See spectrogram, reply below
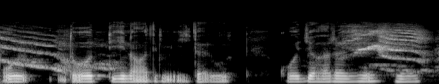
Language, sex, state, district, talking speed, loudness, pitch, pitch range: Hindi, male, Uttar Pradesh, Saharanpur, 135 wpm, -17 LUFS, 130 Hz, 130-135 Hz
